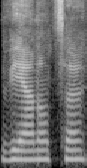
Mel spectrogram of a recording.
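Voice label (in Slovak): "Vianoce", Slovak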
